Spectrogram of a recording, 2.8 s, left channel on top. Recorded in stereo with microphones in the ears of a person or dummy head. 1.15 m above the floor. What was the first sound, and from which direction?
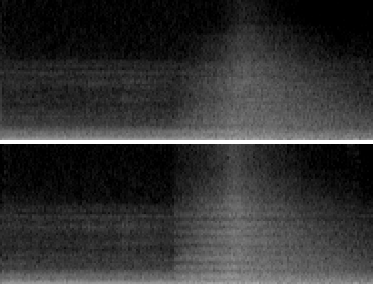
A fan, 20° right (ahead or behind).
